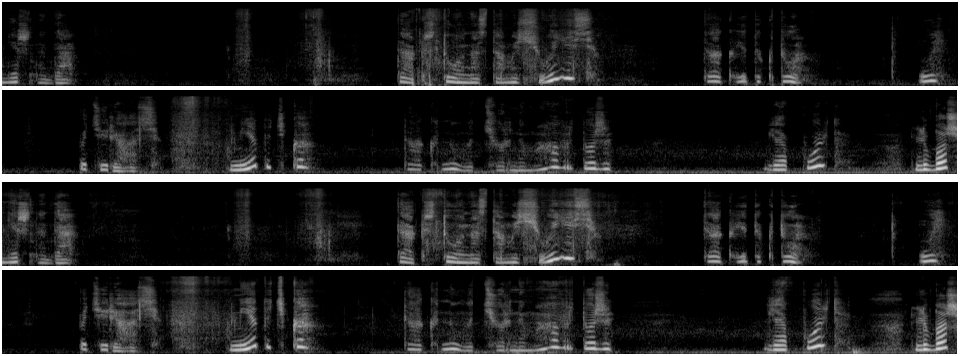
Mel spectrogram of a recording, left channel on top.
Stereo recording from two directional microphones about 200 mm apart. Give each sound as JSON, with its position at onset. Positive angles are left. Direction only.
{"t": 0.0, "sound": "speech", "side_deg": 0}
{"t": 3.1, "sound": "a sound", "side_deg": -15}
{"t": 3.9, "sound": "speech", "side_deg": 15}
{"t": 7.0, "sound": "speech", "side_deg": 20}
{"t": 9.1, "sound": "speech", "side_deg": 15}
{"t": 11.2, "sound": "speech", "side_deg": 5}
{"t": 17.2, "sound": "speech", "side_deg": -5}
